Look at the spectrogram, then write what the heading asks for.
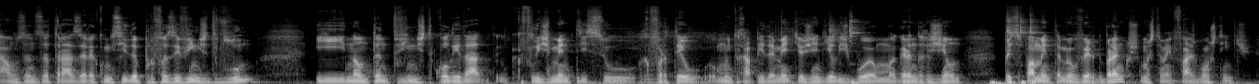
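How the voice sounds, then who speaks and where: A man's voice: low-pitched, fairly quick. A man, a podcast co-host explaining things in a casual chat. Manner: explanatory, flat, knowledgeable about wine.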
